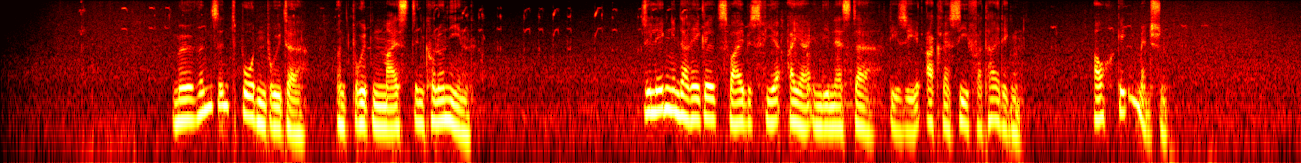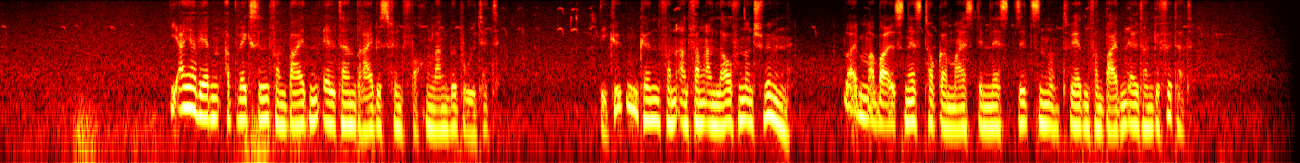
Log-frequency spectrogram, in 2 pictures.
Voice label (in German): Dokumentation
